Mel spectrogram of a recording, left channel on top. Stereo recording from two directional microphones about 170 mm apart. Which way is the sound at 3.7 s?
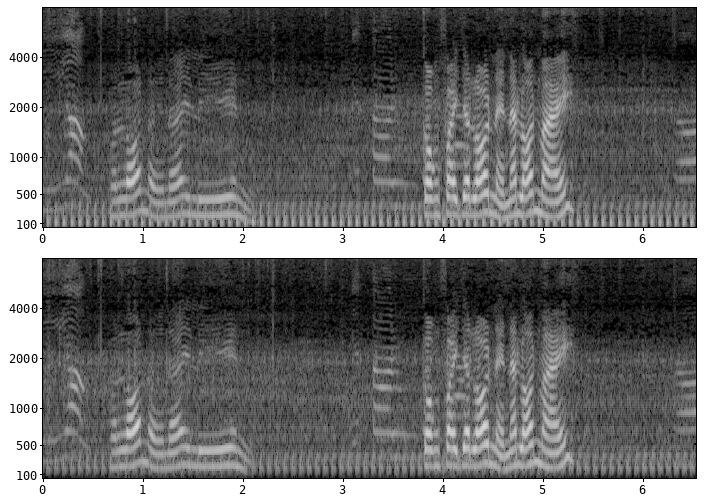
Centre (ahead or behind).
